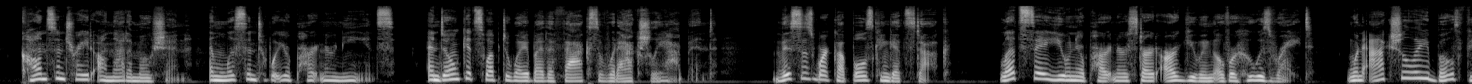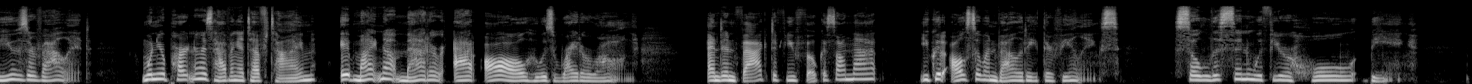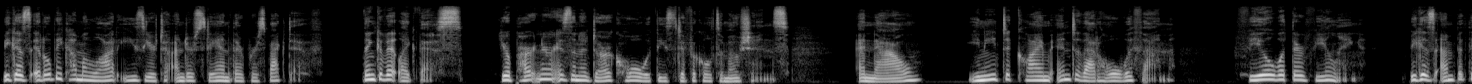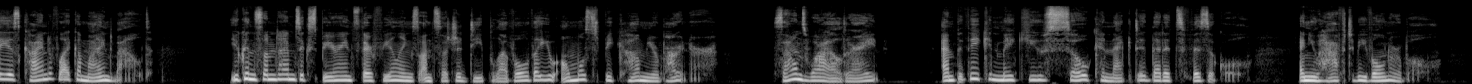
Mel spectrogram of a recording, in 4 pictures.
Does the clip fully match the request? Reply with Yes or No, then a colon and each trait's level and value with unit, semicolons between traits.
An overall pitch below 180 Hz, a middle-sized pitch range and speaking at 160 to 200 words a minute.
No: medium, 185 Hz; average, 4.1 semitones; average, 175 wpm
